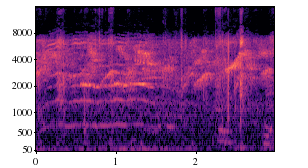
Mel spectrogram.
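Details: Domestic cats meow insistently with drawn-out, wavering cries, frantic to be fed while food is being given to another cat; another one keeps yelling nearby.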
